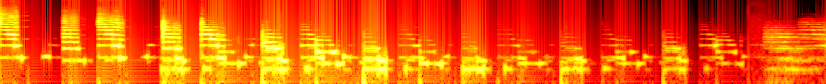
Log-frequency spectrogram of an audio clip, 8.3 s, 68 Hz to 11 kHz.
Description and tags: SpaceDub 006 HF hearted
More cool dub/ambient-dub SFX synthesized in Audacity.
